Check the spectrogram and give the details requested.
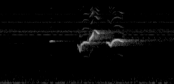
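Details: Sooty-headed bulbul singing back at wild birds in a long exchange: a brief, loud, rising-and-falling whistled phrase of a few notes, with a steady high insect drone behind.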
